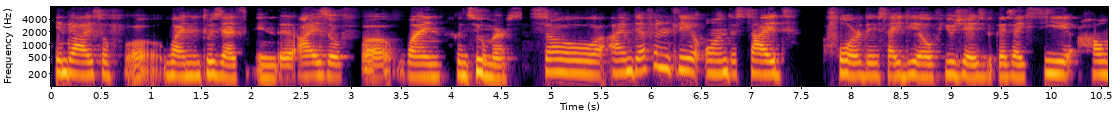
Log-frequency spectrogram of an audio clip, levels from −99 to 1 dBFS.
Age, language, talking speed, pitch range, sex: 20-39, English, 165 wpm, 180-215 Hz, female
